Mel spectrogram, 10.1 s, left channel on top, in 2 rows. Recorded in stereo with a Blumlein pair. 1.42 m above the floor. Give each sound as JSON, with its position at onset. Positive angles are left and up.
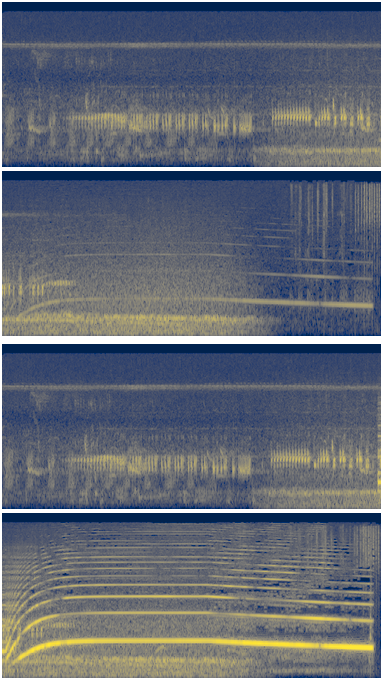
{"t": 5.0, "sound": "a siren", "azimuth_deg": -45}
